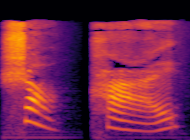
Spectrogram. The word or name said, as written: shang4hai3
